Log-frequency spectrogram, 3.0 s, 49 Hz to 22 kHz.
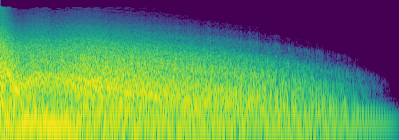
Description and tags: An explosion handcrafted throught SoundForge's FM synth module. 7/7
